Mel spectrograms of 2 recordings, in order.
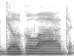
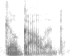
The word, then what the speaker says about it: Gil-galad: I've always said it Gil-galad, and it's Gil-galad. I've been corrected.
